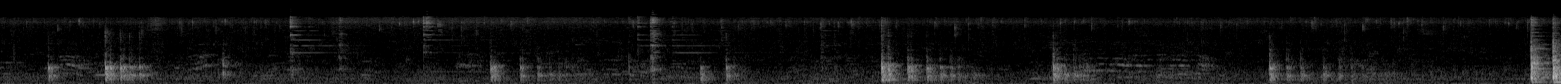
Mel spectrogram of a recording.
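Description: Salt-and-turmeric-marinated fish sizzles as it fries in a pan, with a steady crackle broken by clinks and scraping of utensils against the pan.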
